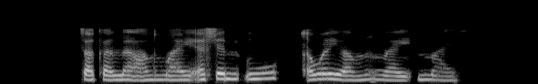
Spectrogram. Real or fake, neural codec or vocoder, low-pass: fake; codec, 16 kHz, 1 kbps, FreqCodec, larger model; 5.4 kHz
